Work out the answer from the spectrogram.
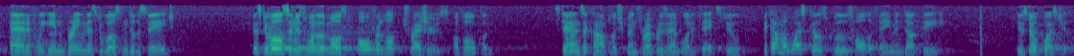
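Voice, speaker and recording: A man announcing inductees from the stage as emcee. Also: fairly high pitch. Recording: echoey hall, lo-fi, hiss.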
